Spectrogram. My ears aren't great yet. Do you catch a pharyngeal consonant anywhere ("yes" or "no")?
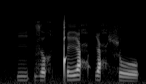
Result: yes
